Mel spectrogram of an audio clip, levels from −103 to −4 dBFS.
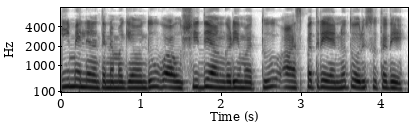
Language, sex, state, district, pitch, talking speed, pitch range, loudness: Kannada, female, Karnataka, Bidar, 225 Hz, 125 wpm, 215-240 Hz, -14 LUFS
